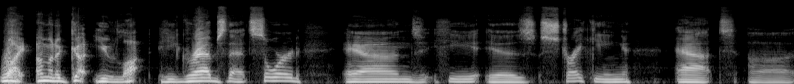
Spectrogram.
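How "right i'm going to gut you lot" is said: loud, rushed ogre character voice. Game master speaks as the ogre to the party, voicing the ogre. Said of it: "the ogre says".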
